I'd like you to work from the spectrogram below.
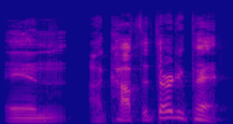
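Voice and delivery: ordinary delivery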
